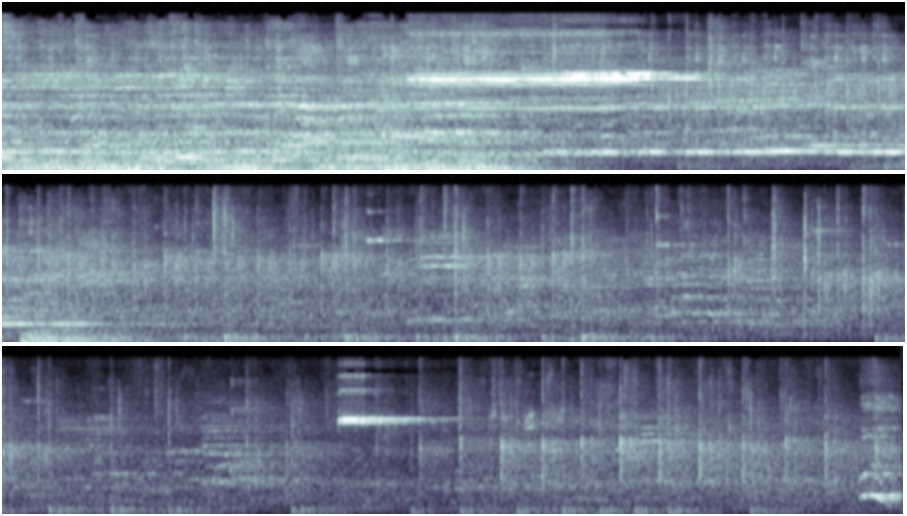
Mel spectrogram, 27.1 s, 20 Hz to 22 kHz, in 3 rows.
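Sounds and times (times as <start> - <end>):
music over sound system: 0.0 - 10.7
volleyball bouncing on wooden floor: 10.8 - 15.7.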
